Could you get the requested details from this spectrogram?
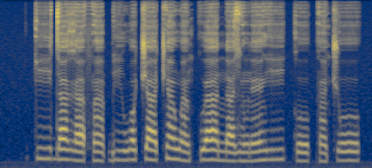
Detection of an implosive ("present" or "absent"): present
